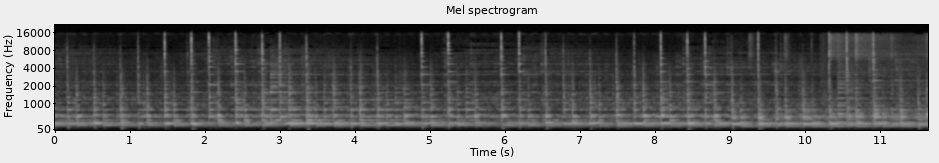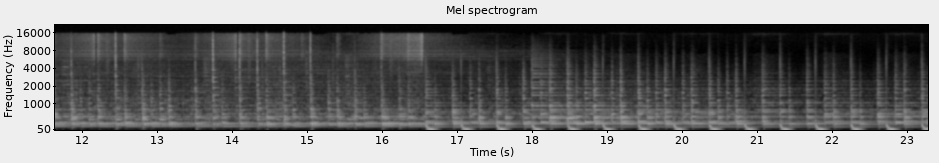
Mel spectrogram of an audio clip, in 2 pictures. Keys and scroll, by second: 0.0-1.5 typing, 0.3 Escape, 2.7 shift+s, 3.2 shift+a, 4.5 r, 4.6 9, 4.8 Return, 5.7 r, 6.0 z, 7.8 ctrl+a, 8.0-8.8 typing, 9.4 Tab, 12.2 2, 12.3 Return, 18.3-18.7 typing, 18.9 Return, 22.3 ctrl+z.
